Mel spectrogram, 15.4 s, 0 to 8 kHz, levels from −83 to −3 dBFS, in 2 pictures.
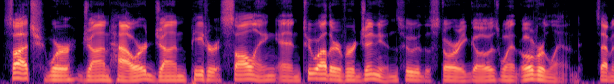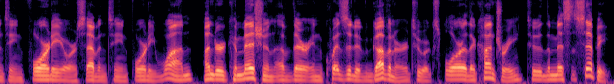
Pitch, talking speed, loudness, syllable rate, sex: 100 Hz, 140 wpm, -22 LUFS, 4.0 syllables/s, male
